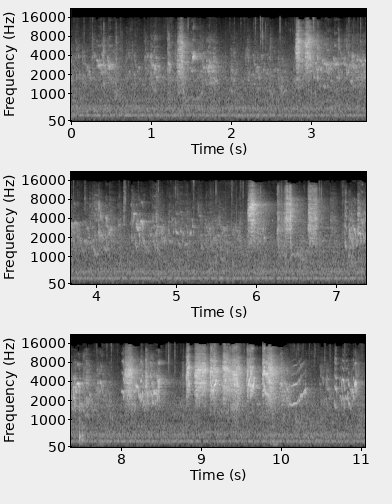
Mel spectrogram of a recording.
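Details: Competing for millet, pet budgies give scattered scratchy chirps that build into bursts of loud, harsh squawks, with a rapid run of shrill calls near the end.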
